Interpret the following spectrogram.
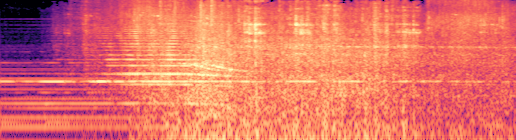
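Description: Held droning tones for the first couple of seconds, one of them sliding down in pitch, under a heavy rumbling noise that swells up and then eases off.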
